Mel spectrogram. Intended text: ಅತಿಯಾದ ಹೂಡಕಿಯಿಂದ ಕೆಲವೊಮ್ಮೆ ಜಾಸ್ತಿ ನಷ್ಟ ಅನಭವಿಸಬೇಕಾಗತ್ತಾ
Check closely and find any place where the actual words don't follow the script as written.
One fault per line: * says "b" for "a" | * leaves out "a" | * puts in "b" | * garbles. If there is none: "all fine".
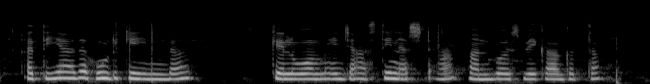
all fine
